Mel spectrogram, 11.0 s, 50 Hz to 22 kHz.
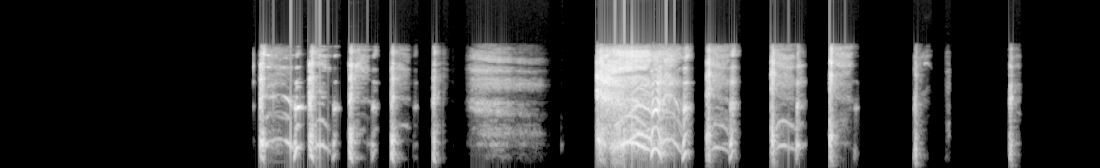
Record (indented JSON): {
  "three_cough_length": "11.0 s",
  "three_cough_amplitude": 32087,
  "three_cough_signal_mean_std_ratio": 0.32,
  "survey_phase": "beta (2021-08-13 to 2022-03-07)",
  "age": "18-44",
  "gender": "Female",
  "wearing_mask": "No",
  "symptom_cough_any": true,
  "symptom_runny_or_blocked_nose": true,
  "symptom_shortness_of_breath": true,
  "symptom_sore_throat": true,
  "symptom_fatigue": true,
  "symptom_headache": true,
  "symptom_onset": "3 days",
  "smoker_status": "Never smoked",
  "respiratory_condition_asthma": false,
  "respiratory_condition_other": false,
  "recruitment_source": "REACT",
  "submission_delay": "1 day",
  "covid_test_result": "Negative",
  "covid_test_method": "RT-qPCR",
  "influenza_a_test_result": "Positive",
  "influenza_a_ct_value": 34.0,
  "influenza_b_test_result": "Negative"
}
